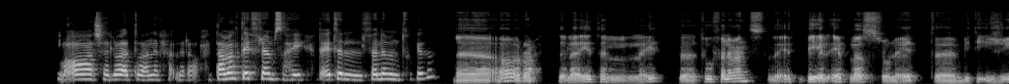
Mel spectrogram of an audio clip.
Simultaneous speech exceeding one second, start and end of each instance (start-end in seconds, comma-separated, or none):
none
